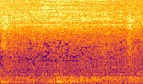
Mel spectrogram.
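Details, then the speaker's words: Refrigerator capillary tube cut during repair before vacuuming and recharging: steady sharp hiss of pressurized, flammable refrigerant gas escaping, after which air enters the system. "এটা দেখে শব্দ হচ্ছে, অর্থাৎ gas বেরিয়ে আসছে। আপনারা শুনতে পাচ্ছেন যে শব্দ হচ্ছে। এখন এখানে যে গ্যাসটা আছে, গ্যাসটা বের হচ্ছে।"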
